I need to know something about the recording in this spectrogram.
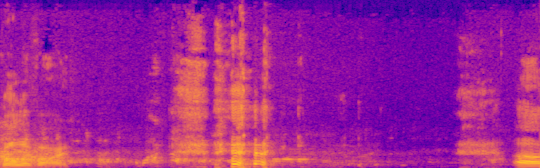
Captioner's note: laughter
